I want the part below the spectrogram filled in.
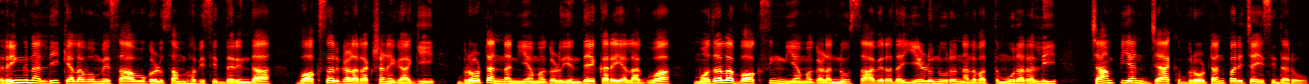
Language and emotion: Kannada, neutral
